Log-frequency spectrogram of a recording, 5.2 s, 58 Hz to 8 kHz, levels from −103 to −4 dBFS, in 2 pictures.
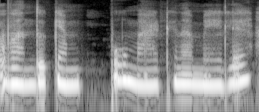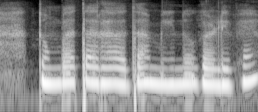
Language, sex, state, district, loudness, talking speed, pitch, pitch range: Kannada, female, Karnataka, Raichur, -14 LUFS, 95 wpm, 205 Hz, 195-215 Hz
